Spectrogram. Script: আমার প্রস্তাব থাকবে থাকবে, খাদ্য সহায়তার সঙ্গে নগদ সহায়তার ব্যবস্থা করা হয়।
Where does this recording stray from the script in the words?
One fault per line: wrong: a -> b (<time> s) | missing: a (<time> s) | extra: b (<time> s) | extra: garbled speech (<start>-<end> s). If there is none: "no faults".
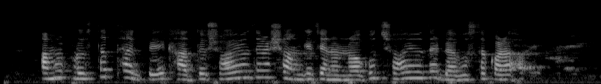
missing: থাকবে (1.6 s)
extra: যেন (3.2 s)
